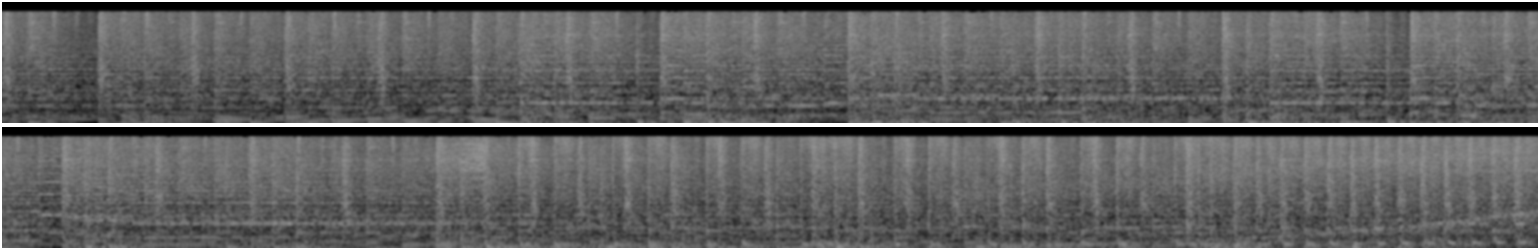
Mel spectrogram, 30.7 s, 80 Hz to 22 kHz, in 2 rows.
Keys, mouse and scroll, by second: 0.0-1.9 drag, 2.2-5.2 drag, 5.2-6.1 middle drag, 6.1 scroll up 1, 7.1-10.0 drag, 10.0-11.6 middle drag, 11.6-12.4 right drag, 12.4-14.0 middle drag, 14.0 click, 14.6-15.5 right drag, 15.5 scroll down 2, 15.8-16.8 middle drag, 16.8-17.7 scroll down 7, 17.7-18.1 scroll up 1, 18.5 ctrl+KP_2, 18.7 ctrl+KP_2, 18.9 ctrl+KP_2, 19.1-19.5 ctrl+KP_2, 20.2-20.7 scroll up 3, 20.7-21.7 middle drag, 21.7 alt+scroll down 1, 21.9-23.4 middle drag, 23.4-23.8 scroll up 1, 23.8-25.4 middle drag, 25.4 scroll up 2, 26.5 ctrl+KP_8, 26.7 ctrl+KP_8, 26.8 ctrl+KP_8, 28.2 scroll down 1, 29.7 ctrl+alt+KP_0.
